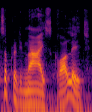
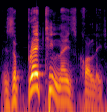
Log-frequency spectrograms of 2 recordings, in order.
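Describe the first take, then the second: First: The stress falls on the word nice. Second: The stress falls on the word pretty. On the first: It is an average college. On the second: It is a good college.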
